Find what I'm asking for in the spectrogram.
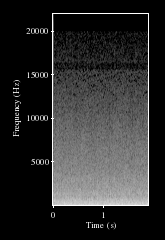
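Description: A helicopter flying in the video game War Thunder gives a steady, dense engine and rotor drone, loud and unbroken throughout with no talk.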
